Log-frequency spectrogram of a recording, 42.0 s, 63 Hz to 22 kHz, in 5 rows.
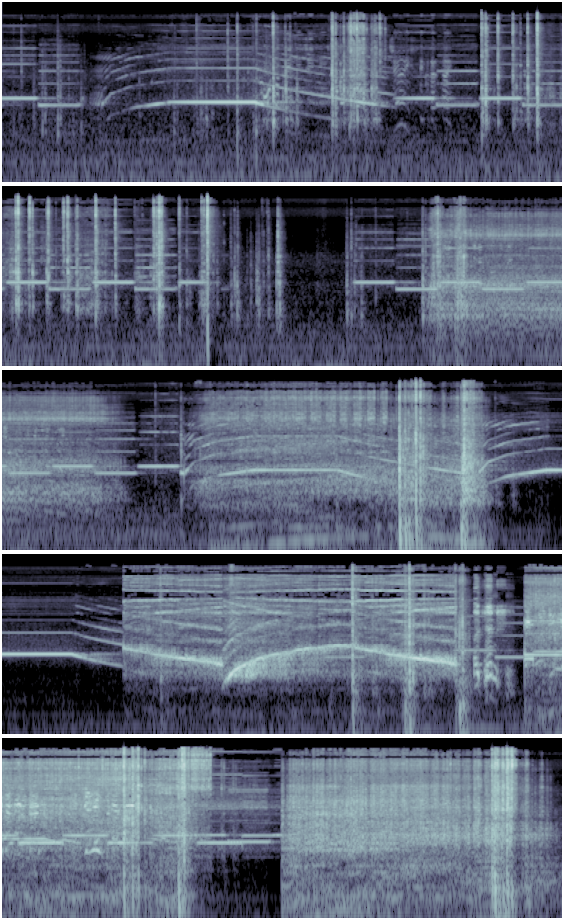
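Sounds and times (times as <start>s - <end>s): toy electronic siren wailing: 0.0s - 11.5s, 13.7s - 38.7s
loud clatter: 37.8s - 42.0s
plastic toy vehicle rattling: 37.8s - 42.0s.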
